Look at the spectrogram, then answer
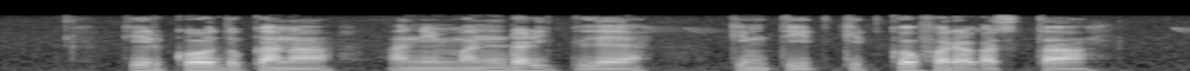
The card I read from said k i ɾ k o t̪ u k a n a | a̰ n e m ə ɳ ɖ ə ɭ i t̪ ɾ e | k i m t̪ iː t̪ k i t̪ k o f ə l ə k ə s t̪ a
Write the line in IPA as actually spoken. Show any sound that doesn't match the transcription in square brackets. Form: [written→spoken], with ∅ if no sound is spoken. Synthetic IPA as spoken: k i ɾ k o [t̪→d̪] u k a n a | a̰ n [e→i] m ə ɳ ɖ ə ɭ i t̪ [ɾ→l] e | k i m t̪ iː t̪ k i t̪ k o f ə [l→ɾ] ə k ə s t̪ a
